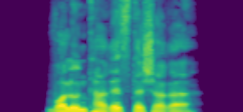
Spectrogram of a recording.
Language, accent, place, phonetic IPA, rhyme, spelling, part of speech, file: German, Germany, Berlin, [volʊntaˈʁɪstɪʃəʁə], -ɪstɪʃəʁə, voluntaristischere, adjective, De-voluntaristischere.ogg
- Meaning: inflection of voluntaristisch: 1. strong/mixed nominative/accusative feminine singular comparative degree 2. strong nominative/accusative plural comparative degree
